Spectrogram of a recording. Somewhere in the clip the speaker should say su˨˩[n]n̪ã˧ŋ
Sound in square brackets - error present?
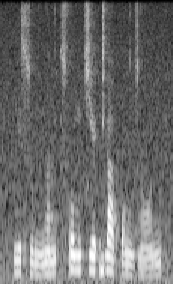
yes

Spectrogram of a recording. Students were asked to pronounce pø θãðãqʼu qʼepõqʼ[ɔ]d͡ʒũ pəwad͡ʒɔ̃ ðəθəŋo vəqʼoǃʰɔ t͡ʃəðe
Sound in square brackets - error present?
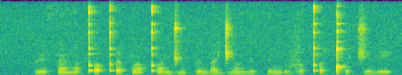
yes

